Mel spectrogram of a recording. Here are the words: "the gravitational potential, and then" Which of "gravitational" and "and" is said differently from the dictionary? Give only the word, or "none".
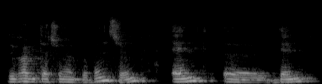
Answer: gravitational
